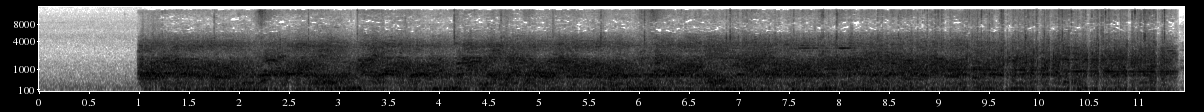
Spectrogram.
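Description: A large crowd of students and protesters roars and shouts slogans together against the Revolutionary Guards in front of Amirkabir University in Tehran, continuously, a dense, loud wall of collective yelling that starts abruptly after a second of quiet and holds steady throughout.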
